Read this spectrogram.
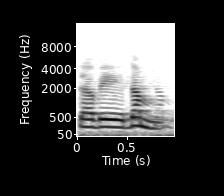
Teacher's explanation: ಅನುಸ್ವಾರದ ಉಚ್ಚಾರಣೆ ಮ ರೀತಿ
